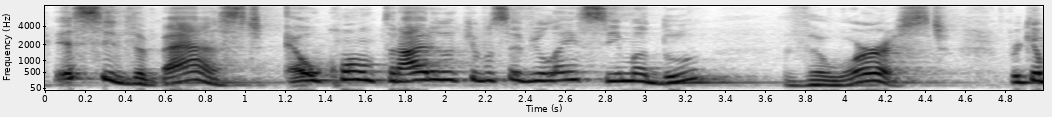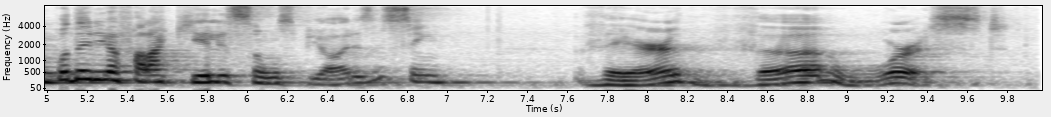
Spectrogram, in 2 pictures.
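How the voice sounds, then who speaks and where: A man with a Brazilian Portuguese accent teaching an English lesson, explaining patiently and slowing down to model English phrases. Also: high voice, big pitch swings, a little mellow. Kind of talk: online language lesson.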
